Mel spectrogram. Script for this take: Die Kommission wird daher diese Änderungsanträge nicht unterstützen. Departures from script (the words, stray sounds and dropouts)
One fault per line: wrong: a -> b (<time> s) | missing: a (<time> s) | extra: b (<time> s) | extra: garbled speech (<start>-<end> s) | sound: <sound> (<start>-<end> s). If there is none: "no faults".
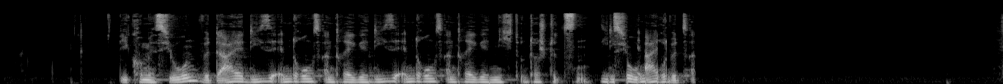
extra: diese Änderungsanträge (3.7 s)
extra: garbled speech (6.0-7.0 s)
